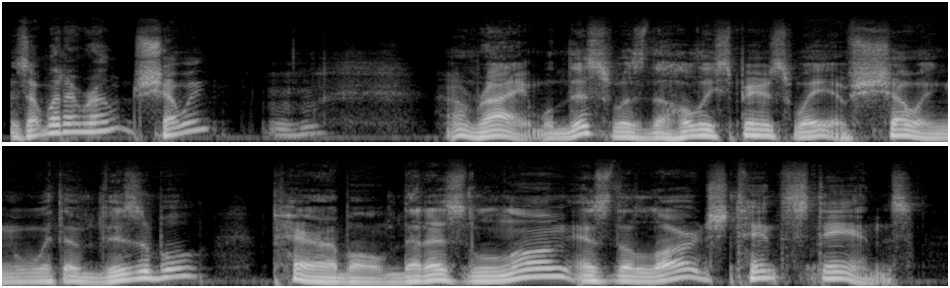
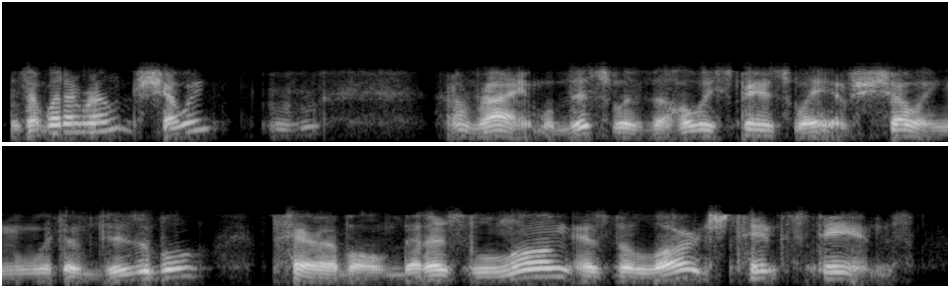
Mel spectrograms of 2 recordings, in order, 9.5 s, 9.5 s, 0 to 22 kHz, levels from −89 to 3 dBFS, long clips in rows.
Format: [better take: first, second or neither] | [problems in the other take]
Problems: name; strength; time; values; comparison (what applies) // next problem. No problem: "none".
first | phone-call audio; poor line; nothing above 3.5 kHz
